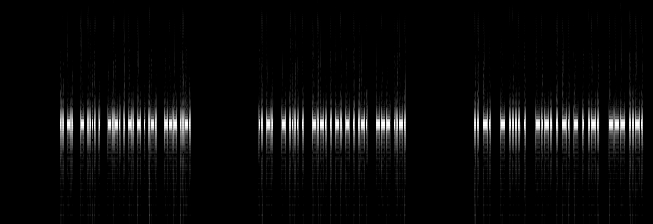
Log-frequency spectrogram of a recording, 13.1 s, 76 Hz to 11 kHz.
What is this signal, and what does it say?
Morse code, heard as a keyed tone, about 44 wpm, 700 Hz. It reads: IN THE CENTER OF IN THE CENTER OF IN THE CENTER OF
